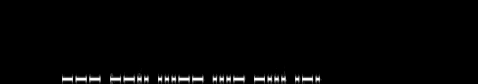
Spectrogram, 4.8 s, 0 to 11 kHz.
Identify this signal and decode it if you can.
Morse code, heard as a keyed tone, about 34 wpm, 700 Hz. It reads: OZ3VBR
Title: DXCC-100 Call Signs - 6 Characters - Repeated 2x - 35wpm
